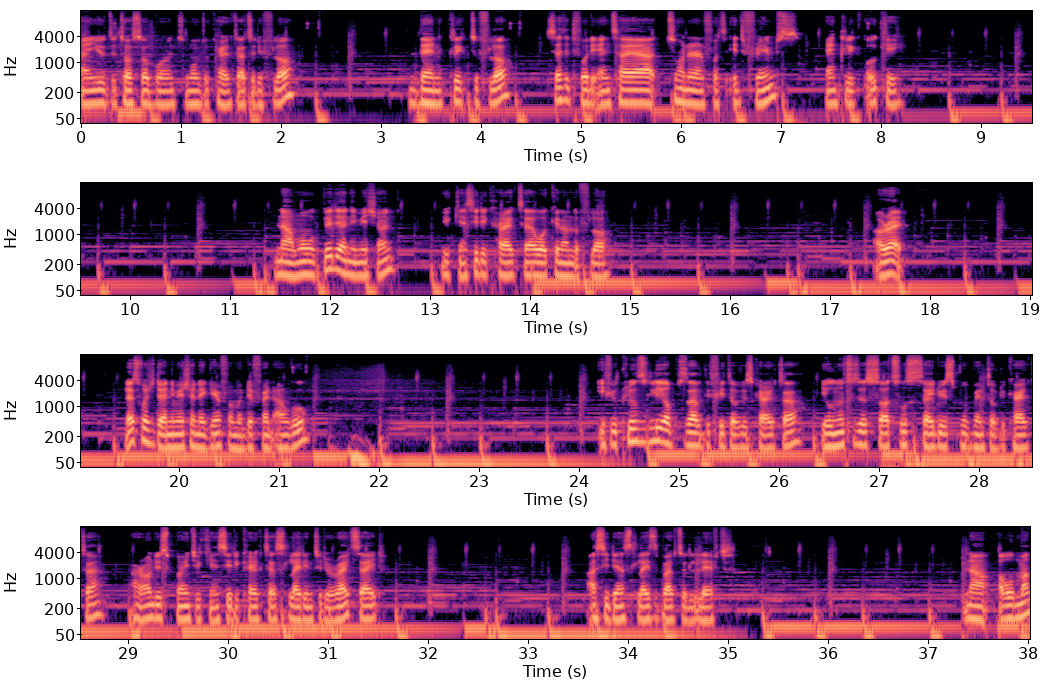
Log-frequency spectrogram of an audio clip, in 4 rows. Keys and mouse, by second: 0.0 click, 0.2 g, 4.3-8.6 drag, 10.1 click, 11.6 space, 17.2 space, 17.5-18.2 drag, 17.7 middle click, 19.6-20.0 middle drag, 21.2 middle click, 21.5 space, 26.4-27.2 middle drag, 27.2 space, 27.6 click, 27.9 space, 34.1-35.8 typing.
